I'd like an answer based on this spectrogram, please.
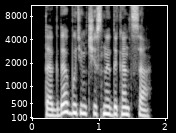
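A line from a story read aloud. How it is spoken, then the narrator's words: Wry snort. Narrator (Russian): хмыкнул Михаил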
